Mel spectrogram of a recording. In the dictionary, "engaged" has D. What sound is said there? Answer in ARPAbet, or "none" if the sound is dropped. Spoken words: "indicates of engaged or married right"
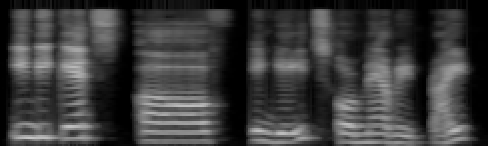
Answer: none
